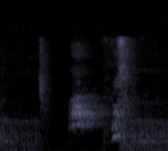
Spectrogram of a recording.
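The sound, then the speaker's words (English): Dogs in a house bark in two sharp, loud bursts at a dog walker going by, with a low rumbling growl running underneath between them. No one speaks. “Can you hear the growling going on right now?”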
